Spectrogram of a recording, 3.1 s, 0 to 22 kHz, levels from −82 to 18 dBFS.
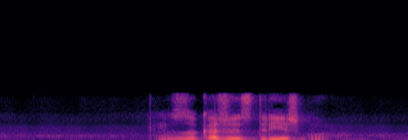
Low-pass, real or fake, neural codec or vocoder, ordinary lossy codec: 7.2 kHz; fake; codec, 24 kHz, 0.5 kbps, DualCodec; none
